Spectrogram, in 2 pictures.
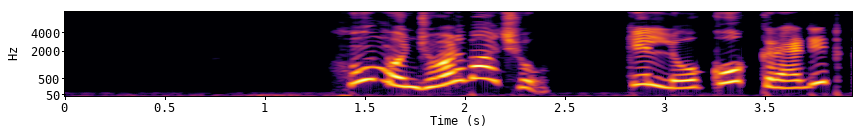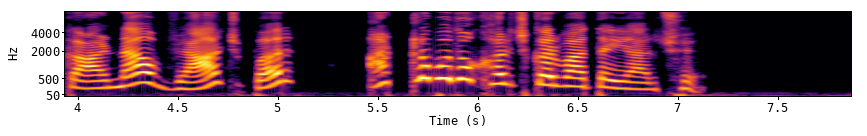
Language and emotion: Gujarati, surprised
